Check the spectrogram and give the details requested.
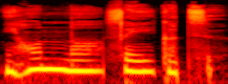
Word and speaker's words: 日本の生活: ada yang tahu enggak kanjinya judul Kita dibacanya apa Aku ngerasa sambil belajar dikit-dikit kali ya kanji itu tuh bacaannya nihon no Sei Katsu kalau diartiin life in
